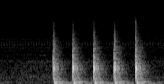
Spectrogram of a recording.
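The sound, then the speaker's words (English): Five firm knocks on a wooden chamber door, evenly spaced in a quick steady rhythm, fairly loud against a quiet background, with no talking. “After about half an hour, Elwyn goes to the room that he was given, and there comes a knock at your chambers.”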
